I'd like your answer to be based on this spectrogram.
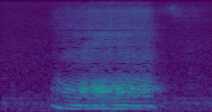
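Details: Snoring from Cooper, a French bulldog, heard while sleeping.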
